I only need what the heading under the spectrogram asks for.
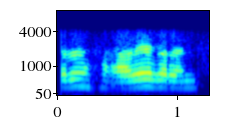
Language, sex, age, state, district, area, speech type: Telugu, female, 60+, Andhra Pradesh, Nellore, rural, conversation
